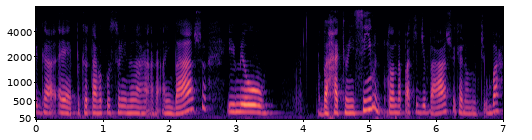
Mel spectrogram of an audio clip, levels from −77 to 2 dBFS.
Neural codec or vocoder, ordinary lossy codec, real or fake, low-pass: none; none; real; 7.2 kHz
